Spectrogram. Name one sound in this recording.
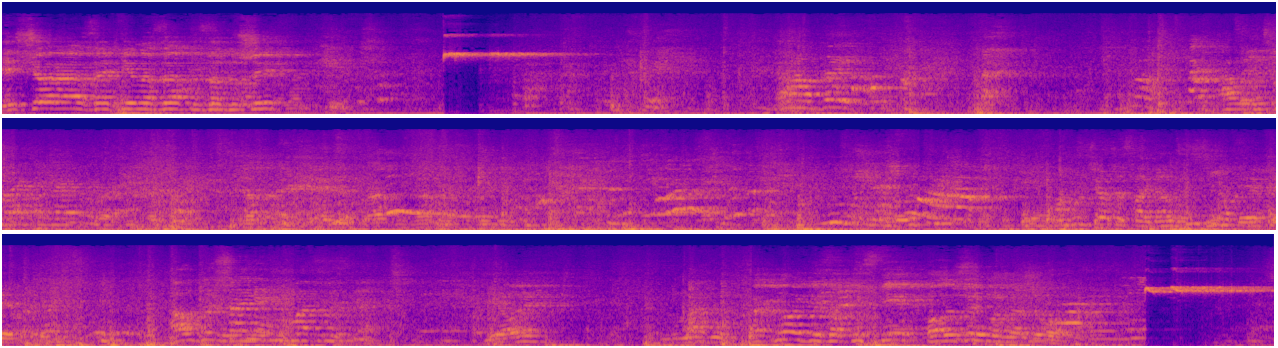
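Boys talk and call out in a large echoing hall.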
